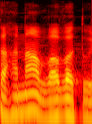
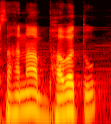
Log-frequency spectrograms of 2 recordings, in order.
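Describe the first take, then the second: First: The last word begins with a V sound. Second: The last word begins with a B sound. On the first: The speaker calls it right. "it is split as Saha Now Avatu" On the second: The speaker calls it wrong. "many people have make this mistake of Sahana Bhavatu. It is not"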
